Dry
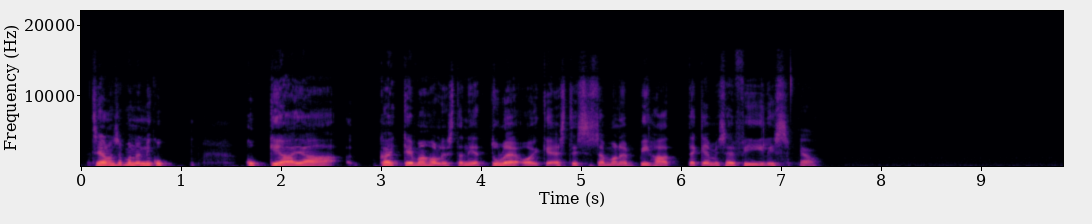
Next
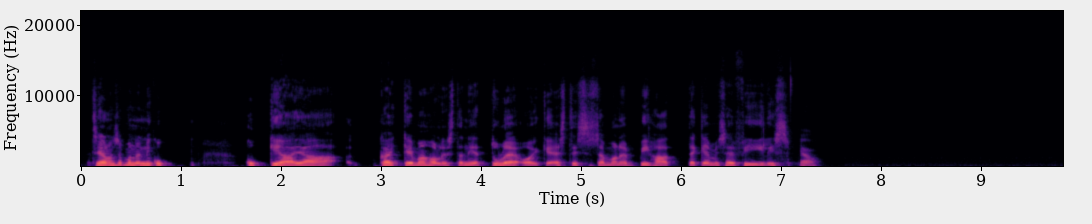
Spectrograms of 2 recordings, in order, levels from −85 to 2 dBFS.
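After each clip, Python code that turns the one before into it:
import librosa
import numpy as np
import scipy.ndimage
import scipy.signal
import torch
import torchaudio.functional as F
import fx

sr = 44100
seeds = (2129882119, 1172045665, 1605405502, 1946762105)

y = fx.high_shelf(x, sr, hz=6700.0, db=-8.5)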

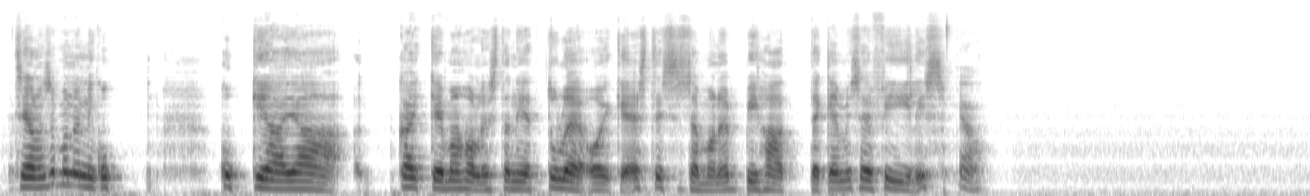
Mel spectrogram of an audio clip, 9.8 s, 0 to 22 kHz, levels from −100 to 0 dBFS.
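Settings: y = x + 0.84 * np.pad(x, (int(2.1 * sr / 1000.0), 0))[:len(x)]
y = y * 10.0 ** (-3.5 / 20.0)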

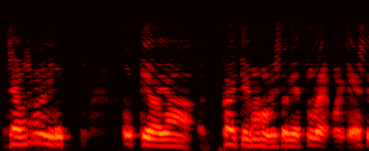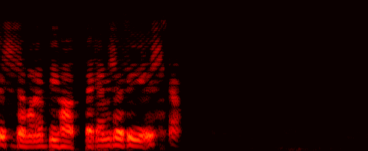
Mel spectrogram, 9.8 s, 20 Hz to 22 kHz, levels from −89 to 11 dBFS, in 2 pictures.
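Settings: y = fx.spec_dilate(x, sr, span_ms=60)
y = fx.flanger_cancel(y, sr, hz=0.34, depth_ms=2.7)
y = y * 10.0 ** (-7.0 / 20.0)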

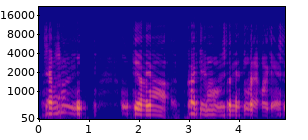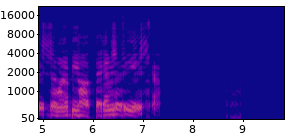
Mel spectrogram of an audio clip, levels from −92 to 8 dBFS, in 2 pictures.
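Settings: y = fx.level_steps(x, sr, step_db=17)
y = y * 10.0 ** (8.0 / 20.0)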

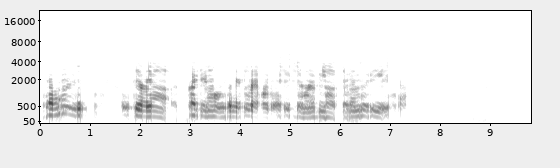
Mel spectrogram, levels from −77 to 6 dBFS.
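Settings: y = fx.filter_held_lowpass(x, sr, hz=2.3, low_hz=910.0, high_hz=3000.0)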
